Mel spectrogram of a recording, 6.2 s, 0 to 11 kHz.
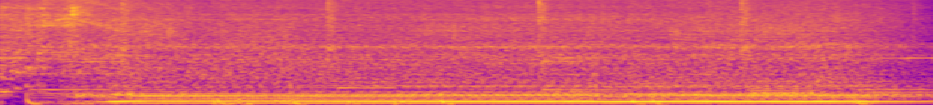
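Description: Ford Bronco's 2.7-litre EcoBoost V6 cranking and catching, then settling within a second into a steady idle.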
